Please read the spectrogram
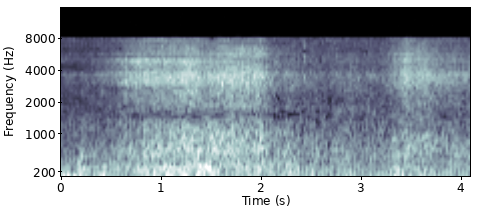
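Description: Wind gusting over the microphone: a rushing noise that swells about half a second in and eases off after about two seconds, with a shorter gust near three and a half seconds.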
